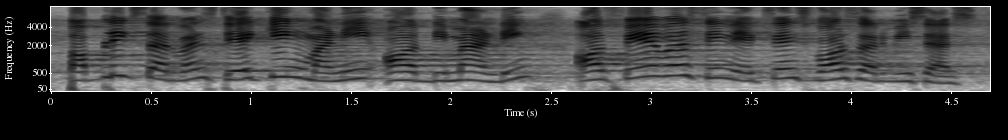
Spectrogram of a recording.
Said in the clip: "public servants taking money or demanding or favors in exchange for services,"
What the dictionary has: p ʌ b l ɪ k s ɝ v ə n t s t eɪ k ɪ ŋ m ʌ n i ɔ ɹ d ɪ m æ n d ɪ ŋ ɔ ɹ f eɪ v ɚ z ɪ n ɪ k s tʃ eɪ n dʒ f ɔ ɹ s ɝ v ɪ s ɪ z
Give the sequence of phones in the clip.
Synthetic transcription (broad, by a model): p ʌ b l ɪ k s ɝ v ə n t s t eɪ k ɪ ŋ m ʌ n i ɔ ɹ d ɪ m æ n d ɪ ŋ ɔ ɹ f eɪ v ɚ s ɪ n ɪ k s eɪ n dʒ f ɔ ɹ s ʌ v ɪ s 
